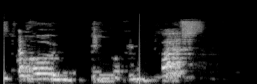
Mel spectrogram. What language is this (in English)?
Georgian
